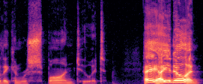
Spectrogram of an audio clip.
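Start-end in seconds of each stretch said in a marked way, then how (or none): 2.4-3.3 high, loud breezy hello; exaggerated fake-friendly holler; mock hearty greeting. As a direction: call it out cheerily as if walking past. Mimics hollow greeting in passing.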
